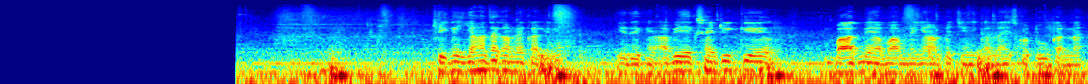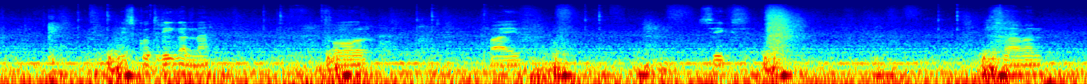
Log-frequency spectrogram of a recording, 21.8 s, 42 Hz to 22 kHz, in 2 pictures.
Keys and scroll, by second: 2.3 Page_Up, 3.6-6.7 typing, 8.2 v, 10.4 2, 12.3 3, 14.0 4, 15.6 5, 17.9 6, 20.8 7.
